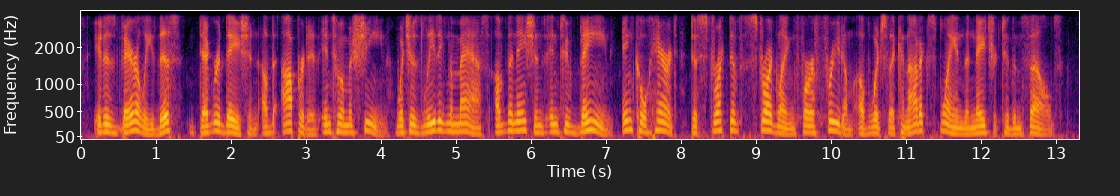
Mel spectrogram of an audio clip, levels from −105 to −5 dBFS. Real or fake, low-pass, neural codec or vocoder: fake; 3.6 kHz; codec, 16 kHz, 4.8 kbps, FACodec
